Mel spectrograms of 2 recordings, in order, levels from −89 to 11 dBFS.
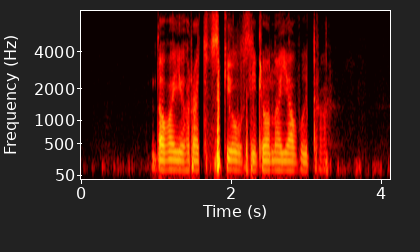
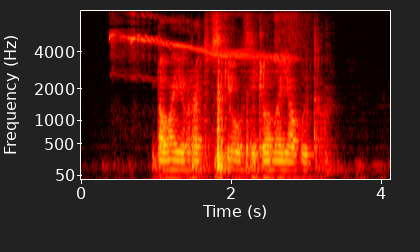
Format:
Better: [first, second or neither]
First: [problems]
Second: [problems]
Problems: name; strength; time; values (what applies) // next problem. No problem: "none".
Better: first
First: none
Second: background sound (Fireworks); 14 dB below the speech // room echo; dies away in 0.3 s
